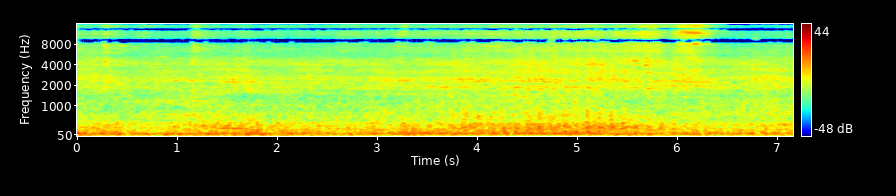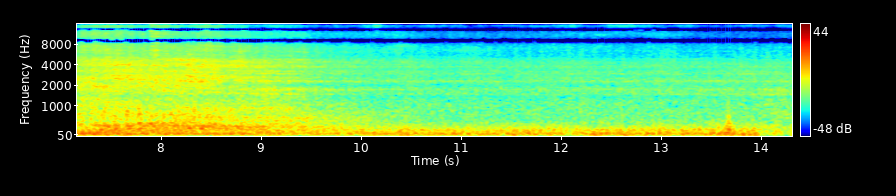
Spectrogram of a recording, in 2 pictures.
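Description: Loaded freight cars of a Florida East Coast Railway rock train rolling past on the rails. The rumble fades about two-thirds of the way through as the last car goes by and the train pulls away.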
